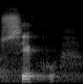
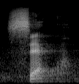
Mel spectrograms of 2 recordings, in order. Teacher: Seco tem timbre fechado, seco tem timbre aberto.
